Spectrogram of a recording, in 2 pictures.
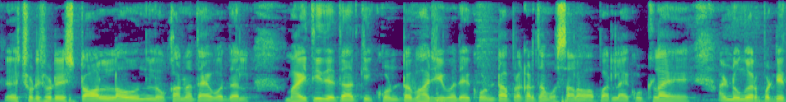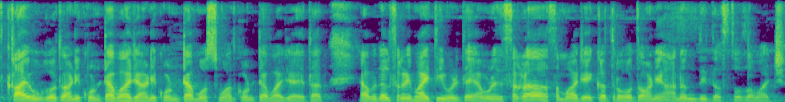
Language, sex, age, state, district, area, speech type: Marathi, male, 60+, Maharashtra, Palghar, rural, spontaneous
